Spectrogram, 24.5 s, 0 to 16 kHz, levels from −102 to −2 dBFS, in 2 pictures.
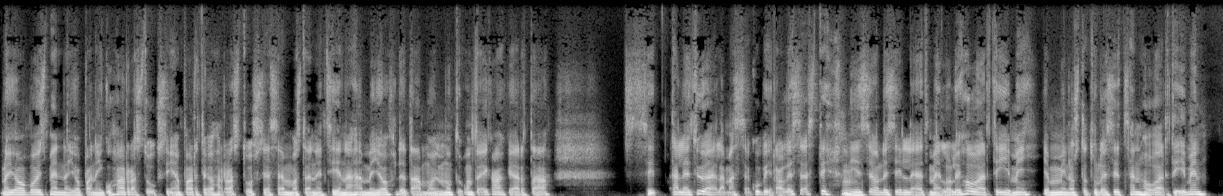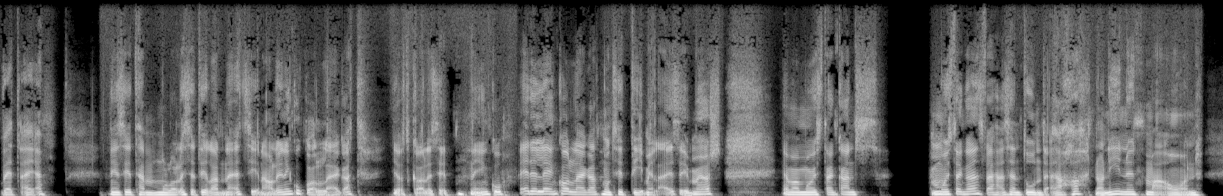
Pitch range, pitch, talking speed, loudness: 155-175 Hz, 165 Hz, 180 wpm, -18 LUFS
